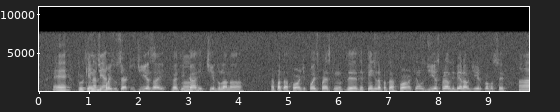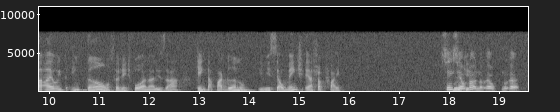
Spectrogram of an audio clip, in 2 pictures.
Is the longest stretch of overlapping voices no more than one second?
Yes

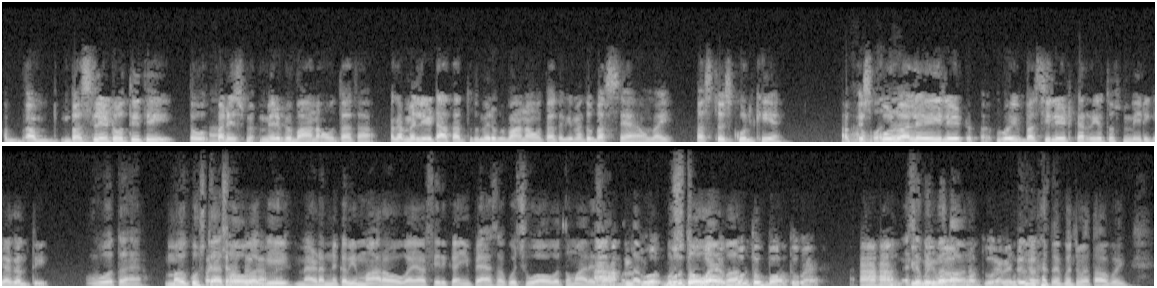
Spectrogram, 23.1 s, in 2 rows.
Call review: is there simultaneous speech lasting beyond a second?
Yes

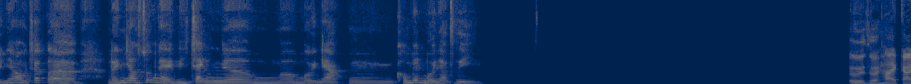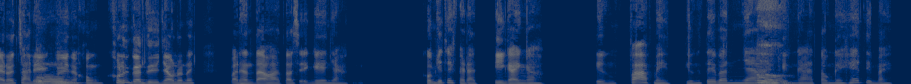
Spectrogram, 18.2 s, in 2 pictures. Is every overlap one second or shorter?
Yes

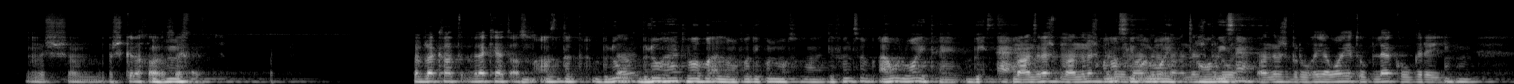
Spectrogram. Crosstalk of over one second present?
Yes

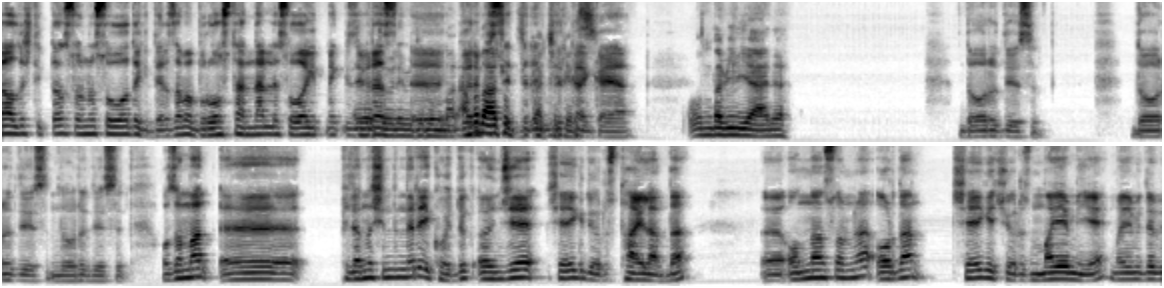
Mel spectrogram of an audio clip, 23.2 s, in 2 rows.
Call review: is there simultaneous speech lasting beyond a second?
Yes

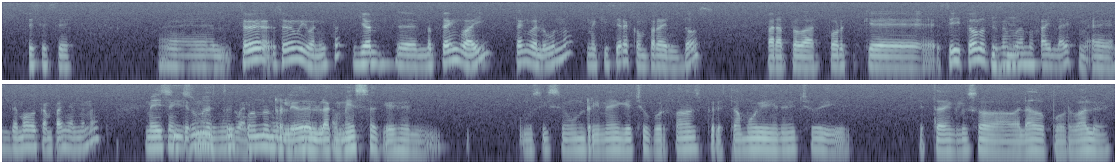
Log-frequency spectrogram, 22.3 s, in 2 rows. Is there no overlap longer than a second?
No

